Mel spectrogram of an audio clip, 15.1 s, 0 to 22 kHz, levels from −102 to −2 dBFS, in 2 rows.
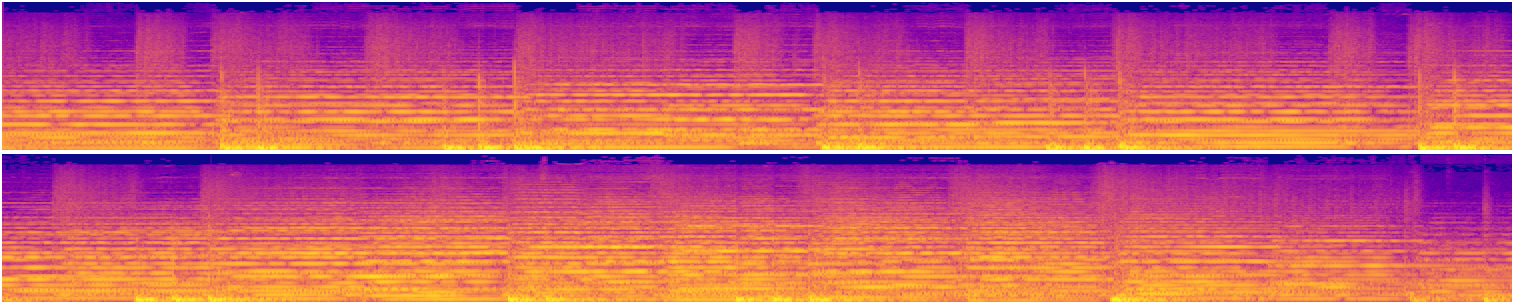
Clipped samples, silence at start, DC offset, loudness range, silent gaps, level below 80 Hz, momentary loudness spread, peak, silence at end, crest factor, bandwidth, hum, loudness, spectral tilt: under 0.1%; 0 s; under 0.1%; 3 LU; none; -18 dBFS; 6 LU; 0 dBFS; 0 s; 12 dB; 13.5 kHz; none; -12 LUFS; -6 dB/octave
